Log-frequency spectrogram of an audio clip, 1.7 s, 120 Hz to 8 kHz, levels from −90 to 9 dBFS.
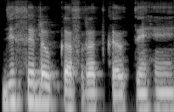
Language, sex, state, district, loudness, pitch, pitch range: Hindi, male, Bihar, Lakhisarai, -17 LUFS, 125 Hz, 125-170 Hz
